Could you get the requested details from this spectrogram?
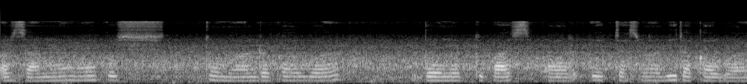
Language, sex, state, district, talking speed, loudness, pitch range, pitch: Hindi, female, Uttar Pradesh, Muzaffarnagar, 120 wpm, -18 LUFS, 175-190 Hz, 180 Hz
